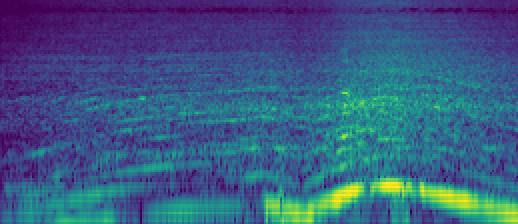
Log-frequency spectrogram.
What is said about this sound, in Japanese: じゃあちょっと吹かしてもらっていいですか。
